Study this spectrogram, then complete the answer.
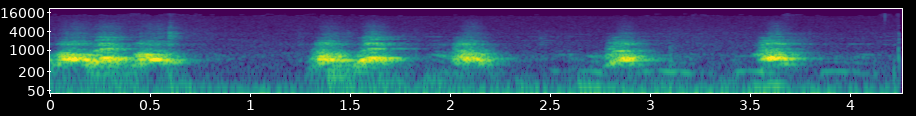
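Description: Dogs bark indoors in a steady series of five or six sharp, mid-pitched barks spaced about half a second to a second apart, moderately loud with no talking over them.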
